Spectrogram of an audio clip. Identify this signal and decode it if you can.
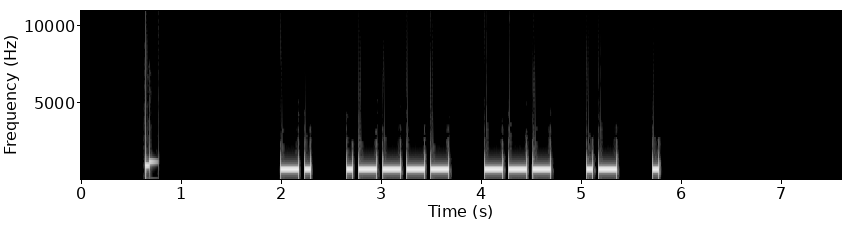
Morse code, heard as a keyed tone, about 20 wpm, spaced as for 15 wpm, 700 Hz. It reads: N1OAE
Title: 147 Lesson 24g - Letter y - Call Signs 20wpm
